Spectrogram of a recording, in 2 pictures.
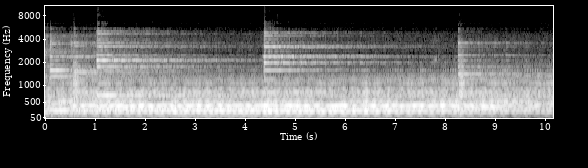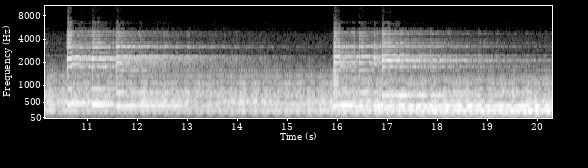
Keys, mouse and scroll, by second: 2.8 scroll down 5, 4.3 click, 4.5 scroll up 2, 14.2-16.2 middle drag, 16.2 scroll down 2.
